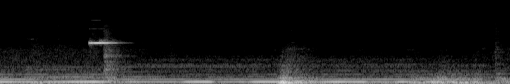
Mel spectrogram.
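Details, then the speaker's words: Schindler (originally Dover) hydraulic parking garage elevator, both cars low on oil: steady low motor hum with a brief sharp high squeal near the start, random screeching from the hydraulic pump. "This one's low. They're both low on oil. What the heck?"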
